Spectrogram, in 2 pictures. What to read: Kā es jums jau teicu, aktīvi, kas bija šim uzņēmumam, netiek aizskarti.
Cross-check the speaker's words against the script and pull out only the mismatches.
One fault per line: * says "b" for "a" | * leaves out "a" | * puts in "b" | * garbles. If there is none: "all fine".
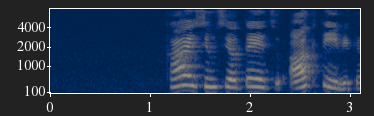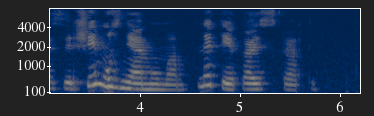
* says "ir" for "bija"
